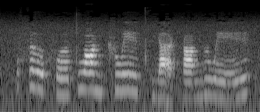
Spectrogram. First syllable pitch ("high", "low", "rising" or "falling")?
falling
